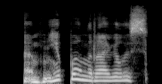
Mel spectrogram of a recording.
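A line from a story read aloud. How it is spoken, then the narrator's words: Laughing. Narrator (Russian): засмеялась попаданка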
